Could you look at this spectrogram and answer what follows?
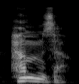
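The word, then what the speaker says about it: ه: হল হামজা আর এটা কি হা একদম ঠান্ডা একদম নরমাল কোন ভারি নেই কোন গোল মতলব বেশি মাখরাজ একদম টেনে বের করা কোন বিষয় নেই এখানে বুঝতে পেরেছেন তাহলে হামজা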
